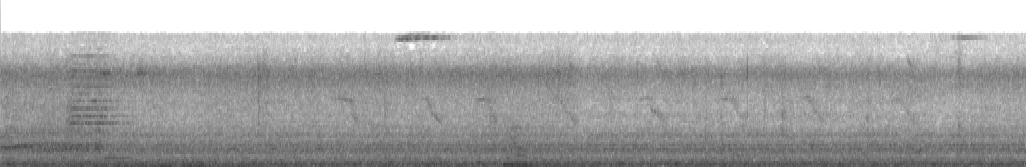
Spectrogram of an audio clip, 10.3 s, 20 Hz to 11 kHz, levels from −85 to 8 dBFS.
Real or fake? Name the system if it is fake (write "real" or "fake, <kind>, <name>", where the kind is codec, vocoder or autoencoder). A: real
